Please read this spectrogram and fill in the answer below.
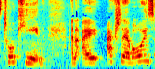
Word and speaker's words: Tolkien: and for me that's going to be people pronouncing JRR tolkien as token it drives me nuts drives me bonkers up a wall its toll keen and I actually I've always I always used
